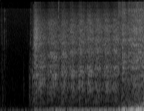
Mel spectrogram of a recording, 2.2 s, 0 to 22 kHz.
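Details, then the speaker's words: 1996 Honda Civic EK hatchback with a swapped B16 engine, first start after mounting and wiring work with the fuel pump hardwired: brief silence, then the engine catches and builds quickly into a rising, even run; clean normal start. "oh yeah it started okay one more time"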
